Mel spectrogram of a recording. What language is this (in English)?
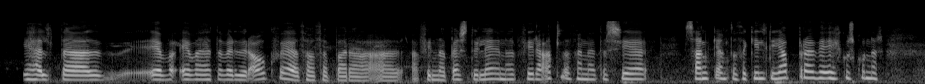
Icelandic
